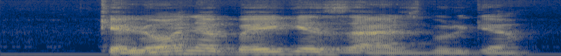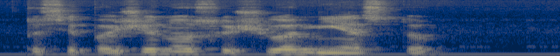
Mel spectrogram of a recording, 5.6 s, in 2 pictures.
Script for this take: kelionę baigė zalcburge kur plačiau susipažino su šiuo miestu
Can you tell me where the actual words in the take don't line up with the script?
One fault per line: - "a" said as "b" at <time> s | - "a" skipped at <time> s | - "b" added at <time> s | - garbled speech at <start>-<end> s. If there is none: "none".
- "kur plačiau" skipped at 2.5 s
